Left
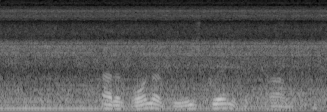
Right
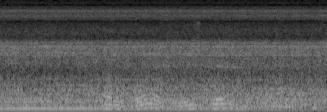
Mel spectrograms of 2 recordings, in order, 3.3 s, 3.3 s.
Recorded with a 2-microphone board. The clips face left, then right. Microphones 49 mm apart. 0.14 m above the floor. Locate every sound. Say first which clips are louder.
0.0 s an engine running: left 1 dB; 5° right (ahead or behind)
1.0 s a man speaking: left 9 dB; 50° left (ahead or behind)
